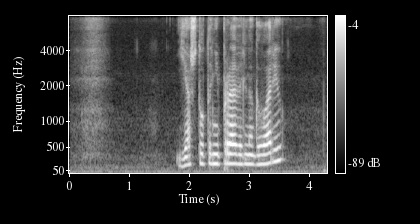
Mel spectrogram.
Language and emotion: Russian, angry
